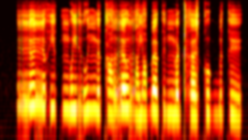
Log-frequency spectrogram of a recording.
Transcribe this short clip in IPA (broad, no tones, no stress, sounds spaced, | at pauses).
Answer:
r ø r ø f j y k ŋ u j r ṳ i̯ ŋ ø k ɑ̤ r œ u̯ r ɑ̤ j ɑ̤ ɓ œ k y ŋ͡m œ ʈʰ œ z k u ɡ͡b ø k y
